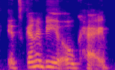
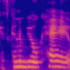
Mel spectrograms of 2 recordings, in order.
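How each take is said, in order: First: It sounds like genuine, heartfelt reassurance. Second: It sounds like empty, soothing reassurance.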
